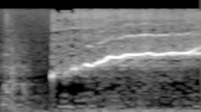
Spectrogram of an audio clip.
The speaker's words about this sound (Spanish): Háganse cuenta que ya le metió mano a una chava a este cuate y que yo suelto el chiflido y...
